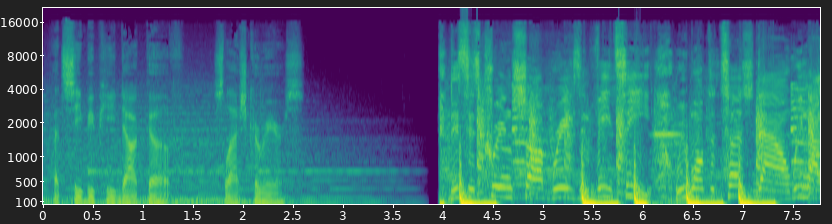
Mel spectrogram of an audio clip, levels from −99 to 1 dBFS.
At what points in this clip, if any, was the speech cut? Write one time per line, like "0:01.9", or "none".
0:03.9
